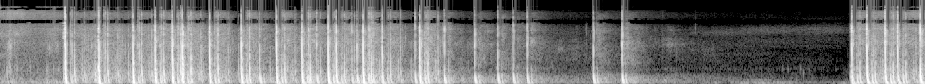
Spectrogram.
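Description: Aerial fireworks going off in a rapid run of sharp pops and crackles, starting about half a second in and thinning out after about five seconds. A couple of seconds of complete silence follow, then the rapid crackling starts again near the end.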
